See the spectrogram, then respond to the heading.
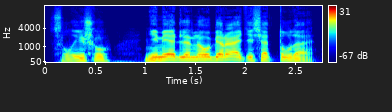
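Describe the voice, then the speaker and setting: A man's voice: mid-range voice, expressive, normal speed, no room sound, studio quality, pitched above the performer's own voice, natural voice. A man voicing a sarcastic radio base commander. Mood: sharp. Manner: sharp, sarcastic, curt.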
